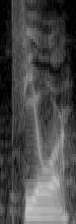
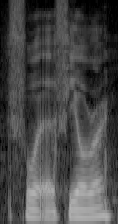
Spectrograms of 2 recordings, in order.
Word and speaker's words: Fiorot: I like how they say her name. Fior. It's not Fioro.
